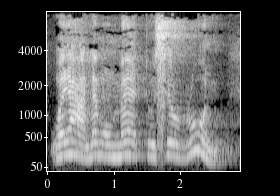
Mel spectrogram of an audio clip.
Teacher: يبقى أنا أرقق السين وأفخم الراء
